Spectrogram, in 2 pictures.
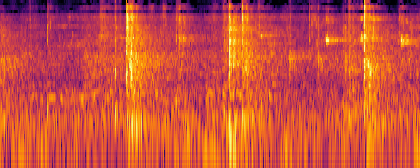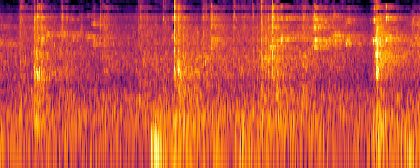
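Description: A squash rally: sharp cracks of the racket striking the ball and the ball hitting the court walls, coming every second or so, echoing in a large hall.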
